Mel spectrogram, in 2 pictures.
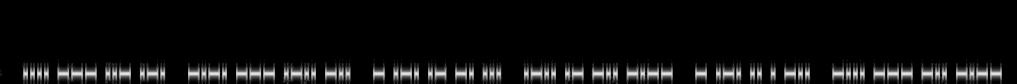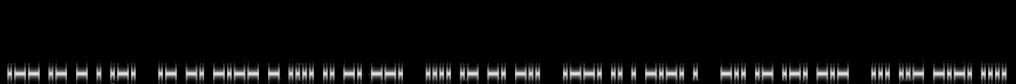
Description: Morse code, heard as a keyed tone, about 34 wpm, 500 Hz. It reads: HOUR COLD TRANS LADY TRIED BODY WATER ANYTHING HAND PIECE DARK SUCH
